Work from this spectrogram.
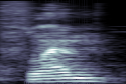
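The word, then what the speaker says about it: phlegm: Like P and the H is silent somehow or another and you get a F.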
